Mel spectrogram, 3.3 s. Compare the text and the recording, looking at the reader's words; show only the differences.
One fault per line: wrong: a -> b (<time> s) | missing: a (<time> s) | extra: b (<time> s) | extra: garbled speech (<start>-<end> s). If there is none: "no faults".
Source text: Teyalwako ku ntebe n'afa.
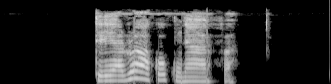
missing: ntebe (1.8 s)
